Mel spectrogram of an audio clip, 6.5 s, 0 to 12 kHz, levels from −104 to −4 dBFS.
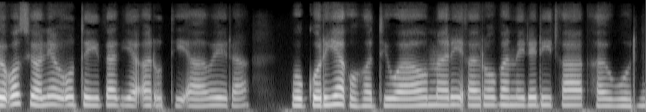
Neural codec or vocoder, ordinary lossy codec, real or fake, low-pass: codec, 24 kHz, 0.9 kbps, WavTokenizer, large speech release; MP3, 64 kbps; fake; 10.8 kHz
